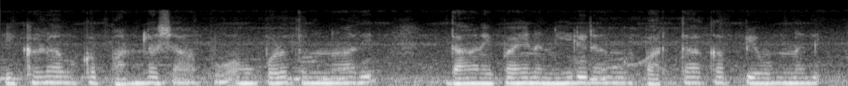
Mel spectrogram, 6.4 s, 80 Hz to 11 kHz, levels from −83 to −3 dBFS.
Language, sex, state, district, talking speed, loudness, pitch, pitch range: Telugu, male, Telangana, Mahabubabad, 115 wpm, -18 LUFS, 165 Hz, 155-170 Hz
